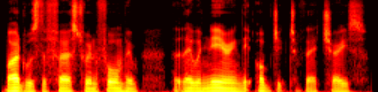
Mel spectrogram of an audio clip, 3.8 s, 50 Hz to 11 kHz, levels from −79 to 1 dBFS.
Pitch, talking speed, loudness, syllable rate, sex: 95 Hz, 255 wpm, -20 LUFS, 6.4 syllables/s, male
